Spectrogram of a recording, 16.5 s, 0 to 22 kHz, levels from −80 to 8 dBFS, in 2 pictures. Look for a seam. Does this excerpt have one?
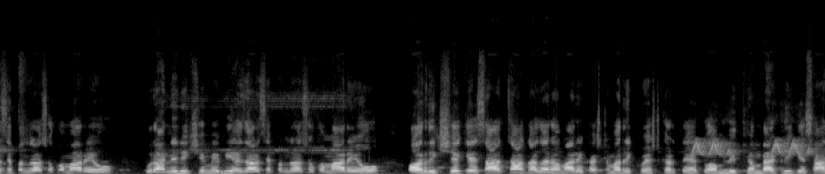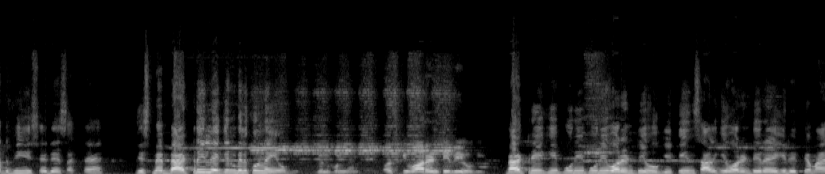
no; 0 cuts

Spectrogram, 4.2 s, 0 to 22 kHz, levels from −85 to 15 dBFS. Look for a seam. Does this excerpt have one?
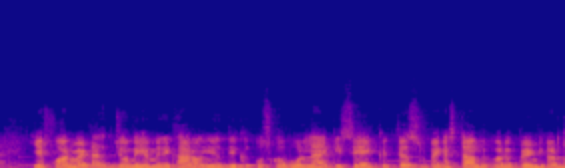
no; 0 cuts

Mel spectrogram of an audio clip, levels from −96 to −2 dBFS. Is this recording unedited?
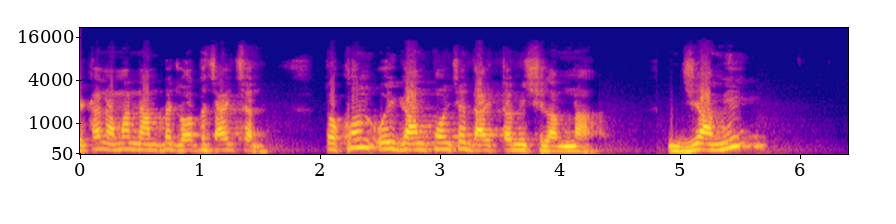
no; 1 cut; at 4.7 s

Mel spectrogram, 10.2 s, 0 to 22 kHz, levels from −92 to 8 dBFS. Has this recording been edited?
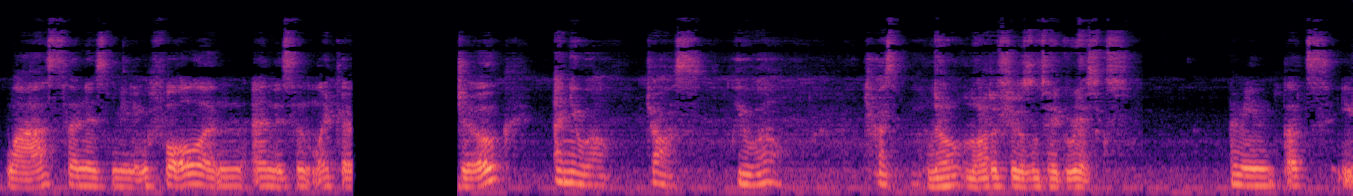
no; 0 cuts

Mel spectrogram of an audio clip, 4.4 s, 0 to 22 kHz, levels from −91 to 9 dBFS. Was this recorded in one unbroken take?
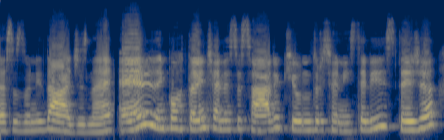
no; 1 cut; at 1.2 s

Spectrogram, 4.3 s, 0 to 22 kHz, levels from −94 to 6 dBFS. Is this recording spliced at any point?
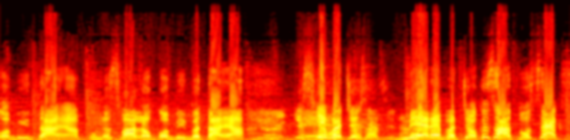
no; 0 cuts

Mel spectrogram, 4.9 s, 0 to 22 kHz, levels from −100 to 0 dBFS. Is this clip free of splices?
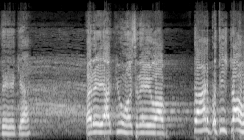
no; 1 cut; at 3.8 s

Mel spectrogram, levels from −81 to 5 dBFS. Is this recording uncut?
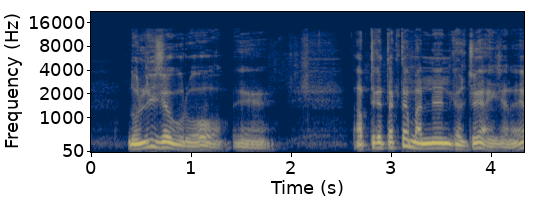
no; 1 cut; at 2.1 s

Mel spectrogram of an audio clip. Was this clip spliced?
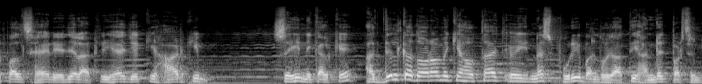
yes; 1 cut; at 3.6 s

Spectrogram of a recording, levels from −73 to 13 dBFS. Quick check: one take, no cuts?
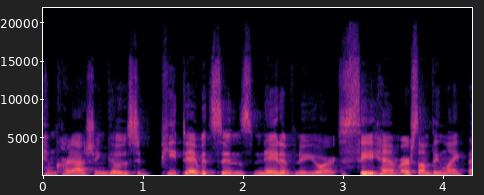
no; 1 cut; at 3.0 s

